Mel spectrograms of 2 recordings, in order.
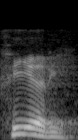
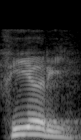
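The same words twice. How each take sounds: No difference in how they are said.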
